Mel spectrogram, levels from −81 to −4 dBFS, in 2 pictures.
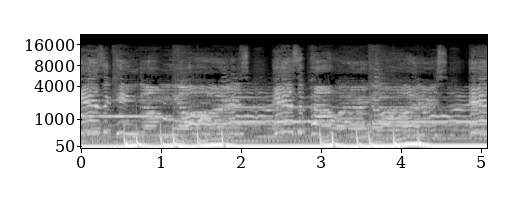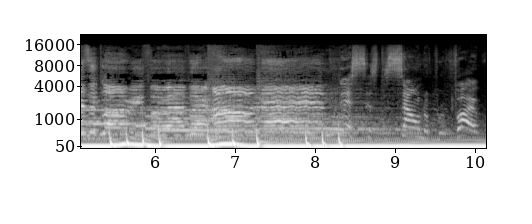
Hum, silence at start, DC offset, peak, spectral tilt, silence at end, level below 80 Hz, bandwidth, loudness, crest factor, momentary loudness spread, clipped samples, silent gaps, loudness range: none; 0 s; under 0.1%; 0 dBFS; -5.5 dB/octave; 0 s; -12 dBFS; 14 kHz; -13 LUFS; 8 dB; 5 LU; under 0.1%; none; 1 LU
